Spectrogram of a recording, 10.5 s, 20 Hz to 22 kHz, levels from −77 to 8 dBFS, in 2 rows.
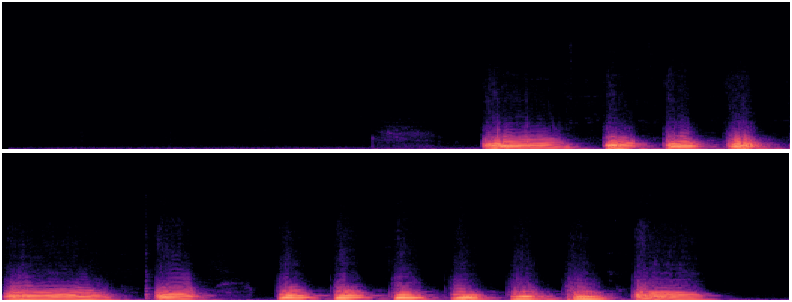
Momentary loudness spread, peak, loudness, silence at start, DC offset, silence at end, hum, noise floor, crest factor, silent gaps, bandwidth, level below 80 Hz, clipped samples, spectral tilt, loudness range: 6 LU; 0 dBFS; -15 LUFS; 3.2 s; under 0.1%; 0.45 s; none; -54 dBFS; 16 dB; none; 6.4 kHz; -54 dBFS; under 0.1%; -9.5 dB/octave; 7 LU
